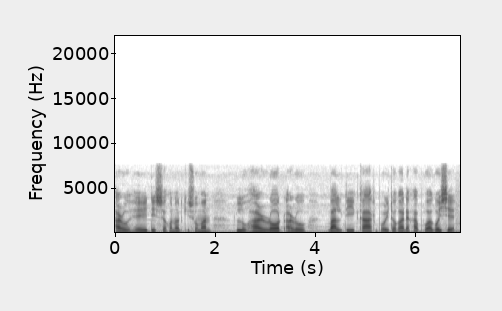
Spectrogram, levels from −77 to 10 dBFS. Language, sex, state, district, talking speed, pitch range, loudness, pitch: Assamese, male, Assam, Hailakandi, 120 wpm, 105-115 Hz, -22 LUFS, 110 Hz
